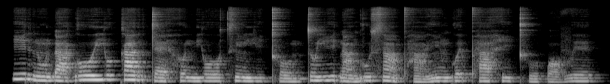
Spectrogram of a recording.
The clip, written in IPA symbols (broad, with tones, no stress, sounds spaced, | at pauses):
i˦ r ũ˨ ɗ a˨ ɡ oː˦ j ʊ˦ k a˦ r t ɛ˨ h ʊ˨ n j oː˨ t͡s ĩ˨ j i˨ kʰ oː˨ m t ʊ˦ j i˦ ɗ ã˨ ɡ u˦ s ã˦˨ pʰ ã˨ ɣ ĩ˦ ɡʷ e˦ pʰ a˦ h i˦˨ kʰ u˨ ɓ ɔ˨ v ɪ˦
